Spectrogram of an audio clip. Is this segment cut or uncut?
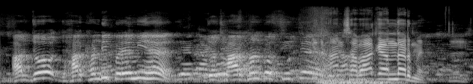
cut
